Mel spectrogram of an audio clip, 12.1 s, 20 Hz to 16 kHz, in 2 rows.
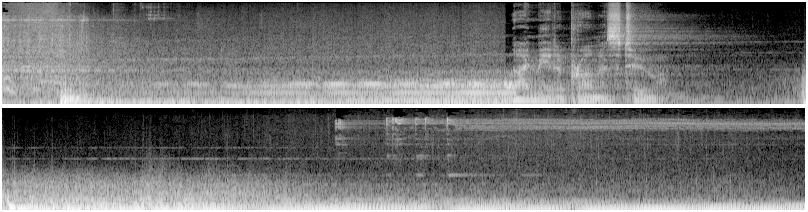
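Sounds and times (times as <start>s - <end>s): low held musical drone: 0.6s - 4.1s, 5.9s - 12.0s
deep hit: 5.8s - 11.5s.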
